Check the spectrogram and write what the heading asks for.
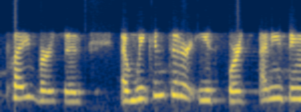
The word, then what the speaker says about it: PlayVS: what is it sure so it's pronounced play versus and we consider Esports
